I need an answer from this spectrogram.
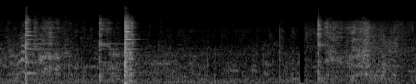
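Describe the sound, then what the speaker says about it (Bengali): Garam masala paste being stirred into a pointed gourd and prawn curry: a spoon scrapes and clinks against the pan in a few distinct strokes, with a soft sizzle running beneath, close and moderately loud. "আমি গরম মশলাটা দিয়ে একটু নাড়াচাড়া করে নিয়েছি"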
